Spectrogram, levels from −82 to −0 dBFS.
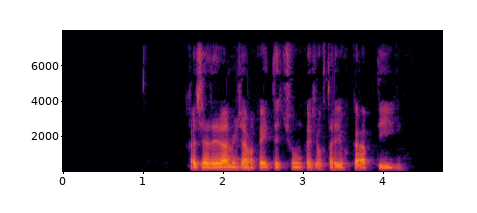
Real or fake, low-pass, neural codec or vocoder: real; 7.2 kHz; none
